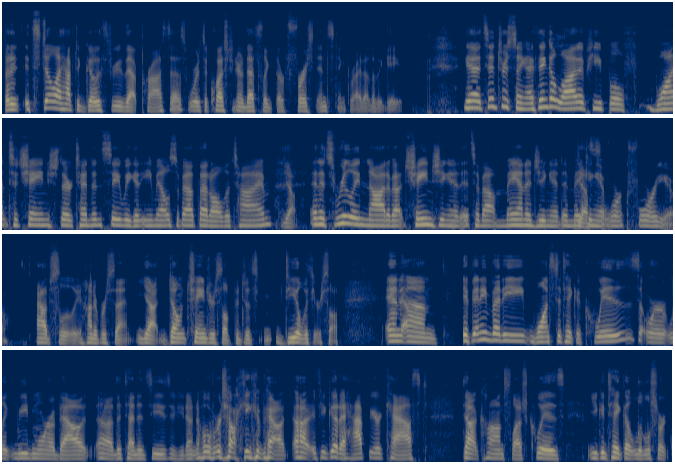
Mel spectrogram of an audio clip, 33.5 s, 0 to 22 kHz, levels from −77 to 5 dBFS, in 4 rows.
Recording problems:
none

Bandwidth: 15 kHz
